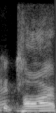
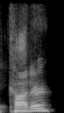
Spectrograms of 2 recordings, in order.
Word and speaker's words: Qatar: how you say it i say guitar but now they say cutter oh i thought it was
